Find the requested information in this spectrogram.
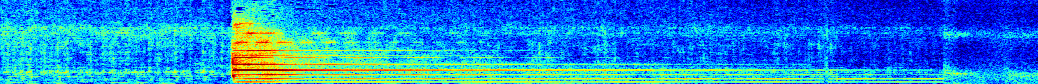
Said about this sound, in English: As we listen to the chime, let us remember our connection with each other and the world around us.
